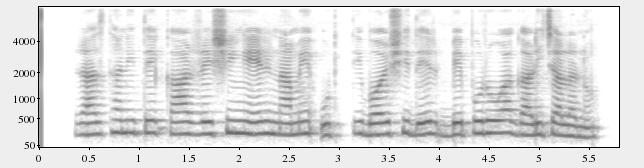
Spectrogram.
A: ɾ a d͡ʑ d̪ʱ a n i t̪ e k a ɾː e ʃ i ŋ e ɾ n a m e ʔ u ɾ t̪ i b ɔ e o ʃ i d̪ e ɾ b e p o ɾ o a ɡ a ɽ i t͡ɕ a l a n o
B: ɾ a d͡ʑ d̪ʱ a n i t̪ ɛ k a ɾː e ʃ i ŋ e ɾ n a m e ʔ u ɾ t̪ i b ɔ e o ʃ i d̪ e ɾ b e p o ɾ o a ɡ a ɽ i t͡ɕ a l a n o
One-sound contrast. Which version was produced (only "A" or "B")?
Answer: A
